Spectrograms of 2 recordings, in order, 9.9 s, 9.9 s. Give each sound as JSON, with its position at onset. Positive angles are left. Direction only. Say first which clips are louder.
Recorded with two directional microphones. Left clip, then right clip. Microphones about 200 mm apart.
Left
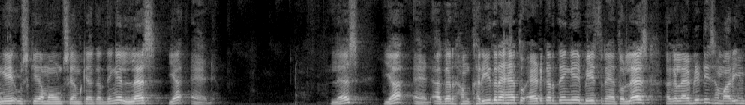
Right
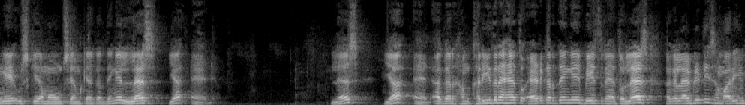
{"t": 0.0, "sound": "speech", "louder": "left 3 dB", "side_deg": 35}
{"t": 4.4, "sound": "speech", "louder": "left 2 dB", "side_deg": 35}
